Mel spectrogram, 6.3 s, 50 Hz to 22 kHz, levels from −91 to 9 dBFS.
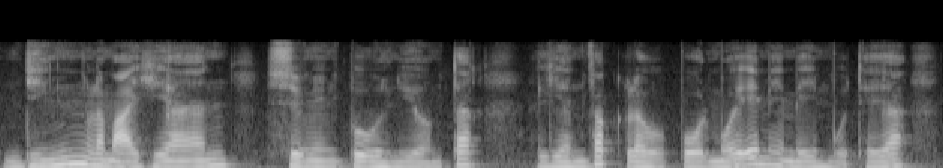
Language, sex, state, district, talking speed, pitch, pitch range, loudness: Mizo, male, Mizoram, Aizawl, 180 wpm, 120 Hz, 115-135 Hz, -18 LUFS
